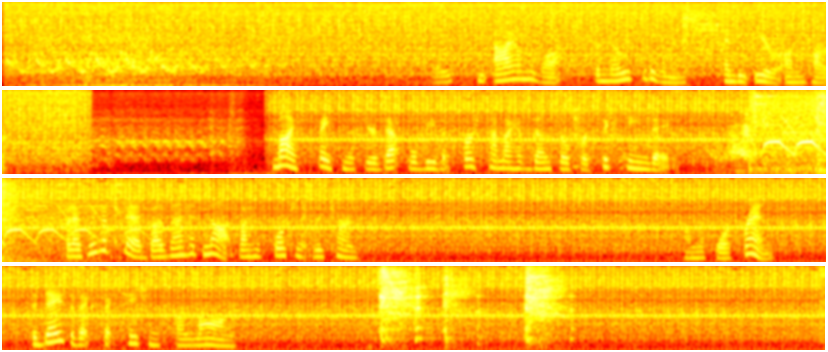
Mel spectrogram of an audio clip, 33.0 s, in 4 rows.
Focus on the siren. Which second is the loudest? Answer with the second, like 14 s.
16 s.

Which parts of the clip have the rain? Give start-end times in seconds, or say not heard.
not heard.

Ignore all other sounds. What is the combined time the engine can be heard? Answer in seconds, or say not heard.
33 s.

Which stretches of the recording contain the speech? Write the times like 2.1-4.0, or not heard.
4.2-8.4, 10.9-15.2, 17.1-20.1, 23.2-24.3, 25.0-27.1.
